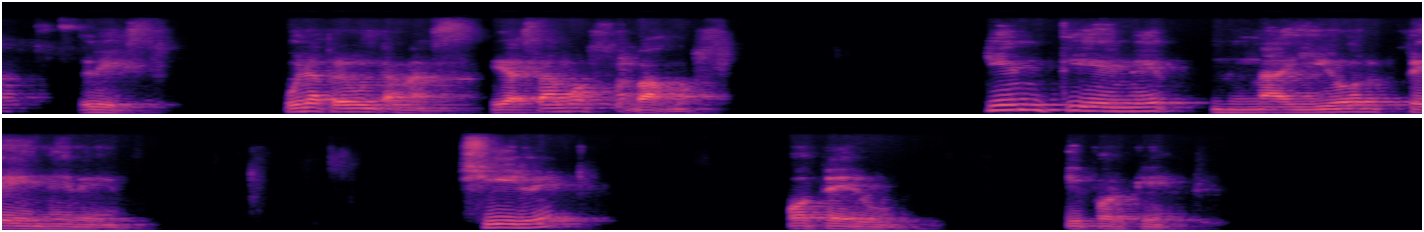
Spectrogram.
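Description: A man lectures with animation, close to a microphone.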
